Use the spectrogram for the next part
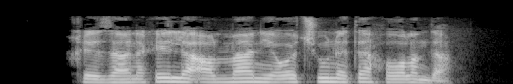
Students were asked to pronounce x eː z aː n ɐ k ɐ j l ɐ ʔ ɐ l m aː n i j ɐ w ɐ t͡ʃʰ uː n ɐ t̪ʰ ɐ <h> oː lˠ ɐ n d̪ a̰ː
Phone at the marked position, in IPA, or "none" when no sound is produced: h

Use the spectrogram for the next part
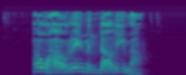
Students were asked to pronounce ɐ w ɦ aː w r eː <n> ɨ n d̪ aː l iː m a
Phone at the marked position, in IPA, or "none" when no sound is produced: m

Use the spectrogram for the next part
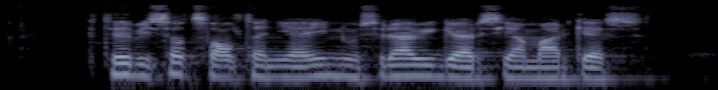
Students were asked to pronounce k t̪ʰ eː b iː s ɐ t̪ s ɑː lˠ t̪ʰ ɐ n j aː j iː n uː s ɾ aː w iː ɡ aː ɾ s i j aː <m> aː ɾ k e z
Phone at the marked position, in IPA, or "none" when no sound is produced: m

